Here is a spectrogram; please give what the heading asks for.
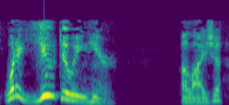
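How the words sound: It sounds stern and rebuking.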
